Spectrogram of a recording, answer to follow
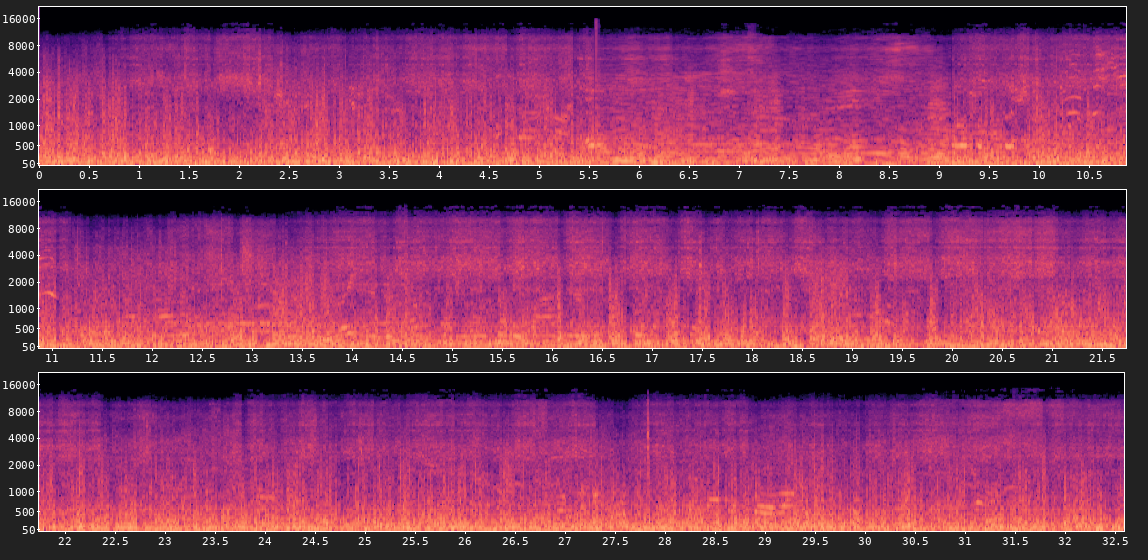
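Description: Wind buffeting a handlebar-mounted action camera's microphone as a BMX bike is ridden fast down a race track, with the tyres rumbling over the packed dirt and pavement.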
